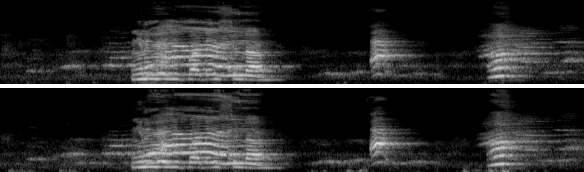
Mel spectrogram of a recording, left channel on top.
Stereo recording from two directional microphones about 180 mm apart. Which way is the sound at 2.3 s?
Centre (ahead or behind).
